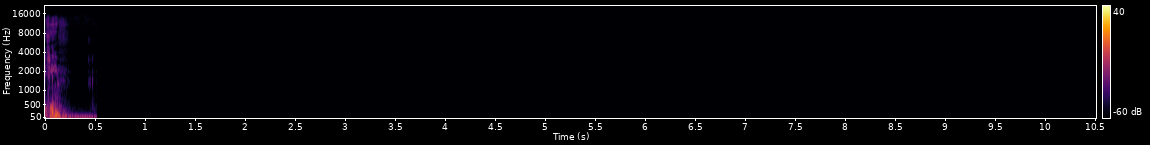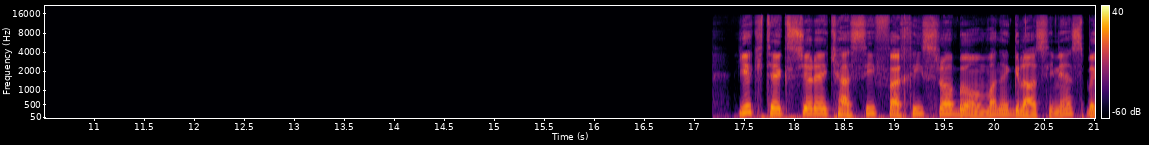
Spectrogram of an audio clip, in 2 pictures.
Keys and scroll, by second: 1.2 alt+Tab, 7.0 alt+Tab, 12.5 F11.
